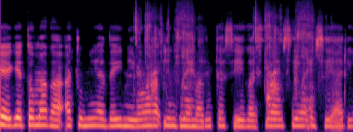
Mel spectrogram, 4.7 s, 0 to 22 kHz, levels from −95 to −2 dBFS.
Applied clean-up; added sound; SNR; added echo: neural mask model Resemble Enhance denoiser.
